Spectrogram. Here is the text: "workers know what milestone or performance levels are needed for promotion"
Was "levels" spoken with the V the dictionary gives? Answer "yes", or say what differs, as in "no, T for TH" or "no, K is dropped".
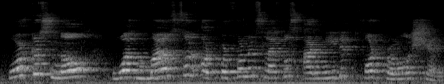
no, F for V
